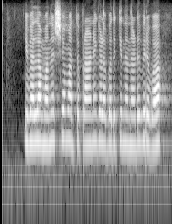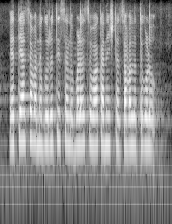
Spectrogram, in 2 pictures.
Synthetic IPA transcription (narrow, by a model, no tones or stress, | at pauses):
iʋɛlːɐmɐnuʂjɐmɐt̪ːupɾaːɳiɡɐɭɐbɐd̪ʱukːinːɐnɐɽuʋiɾuʋɐ | ʋjɐt̪jaːsɐʋɐnːuɡuɾut̪ːisɐlubɐɭɐsuʋɐkɐniʂʈʰɐsɐʋɐlɐt̪uɡɐɭu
